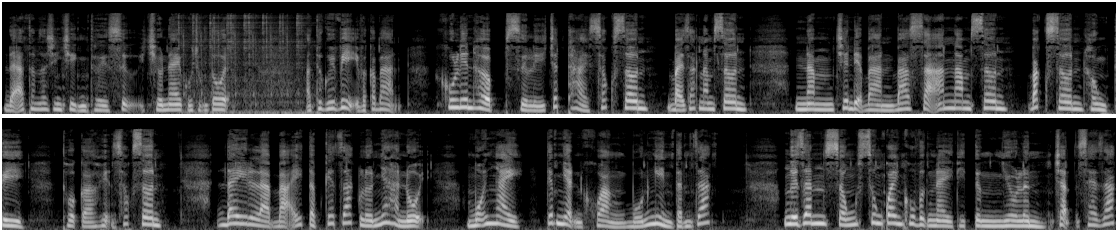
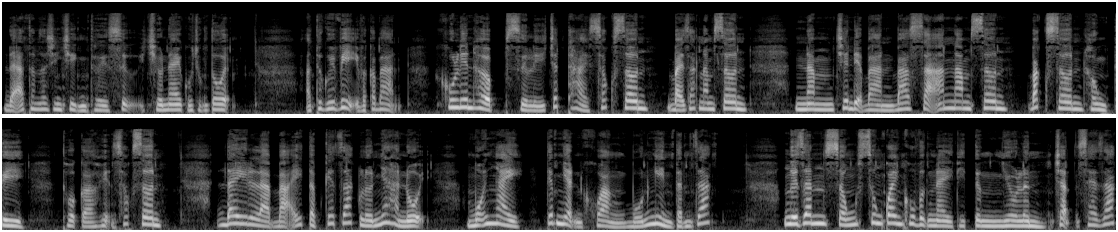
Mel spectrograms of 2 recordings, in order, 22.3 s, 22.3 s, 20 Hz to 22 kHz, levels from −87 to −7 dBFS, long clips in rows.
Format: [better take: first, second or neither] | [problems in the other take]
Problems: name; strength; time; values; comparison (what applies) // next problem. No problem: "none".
second | keyboard typing; faint; from 2 to 3 s; peak 15 dB below the speech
